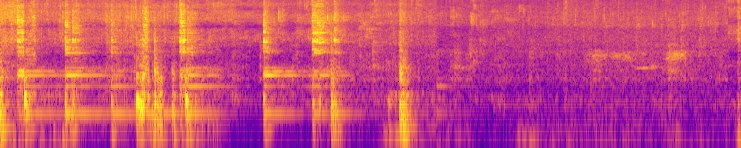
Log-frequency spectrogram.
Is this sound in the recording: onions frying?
yes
